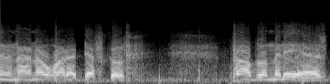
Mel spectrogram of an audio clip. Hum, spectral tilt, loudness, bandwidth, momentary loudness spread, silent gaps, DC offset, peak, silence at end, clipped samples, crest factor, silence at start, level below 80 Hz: none; -8 dB/octave; -12 LUFS; 6.8 kHz; 19 LU; none; under 0.1%; -2 dBFS; 0 s; under 0.1%; 12 dB; 0 s; -44 dBFS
